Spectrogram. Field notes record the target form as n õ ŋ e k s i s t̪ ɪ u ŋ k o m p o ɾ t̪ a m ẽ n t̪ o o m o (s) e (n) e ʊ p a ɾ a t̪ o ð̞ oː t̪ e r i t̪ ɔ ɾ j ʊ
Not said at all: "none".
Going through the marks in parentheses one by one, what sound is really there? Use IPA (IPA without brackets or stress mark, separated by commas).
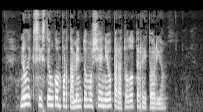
ʃ, n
